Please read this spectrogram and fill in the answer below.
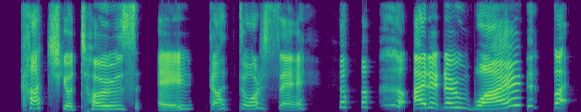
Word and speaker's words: catorce: Now, moving on to 14, catorce, which is spelt C-A-T-O-R-C-E, catorce.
